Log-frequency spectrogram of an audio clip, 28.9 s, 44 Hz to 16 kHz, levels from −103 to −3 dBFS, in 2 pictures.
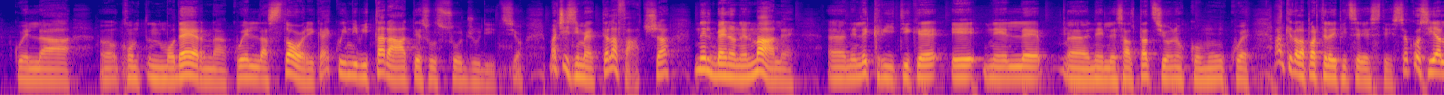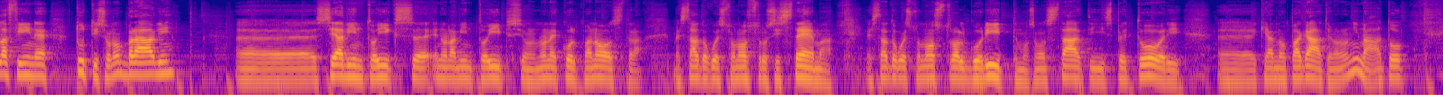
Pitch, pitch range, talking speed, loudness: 125 Hz, 115-135 Hz, 165 wpm, -31 LUFS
